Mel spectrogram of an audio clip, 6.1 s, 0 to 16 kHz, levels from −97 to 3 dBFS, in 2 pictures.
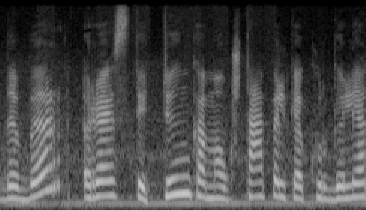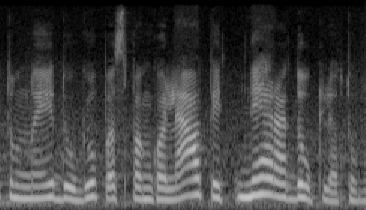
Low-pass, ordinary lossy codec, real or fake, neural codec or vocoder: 14.4 kHz; MP3, 96 kbps; real; none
